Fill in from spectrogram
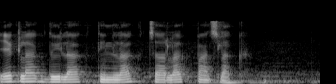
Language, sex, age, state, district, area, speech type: Nepali, male, 18-30, West Bengal, Darjeeling, rural, spontaneous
